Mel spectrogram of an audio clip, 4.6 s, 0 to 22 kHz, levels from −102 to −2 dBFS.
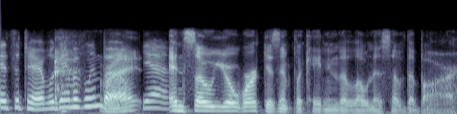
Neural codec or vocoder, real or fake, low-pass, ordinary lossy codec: none; real; 7.2 kHz; Opus, 24 kbps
